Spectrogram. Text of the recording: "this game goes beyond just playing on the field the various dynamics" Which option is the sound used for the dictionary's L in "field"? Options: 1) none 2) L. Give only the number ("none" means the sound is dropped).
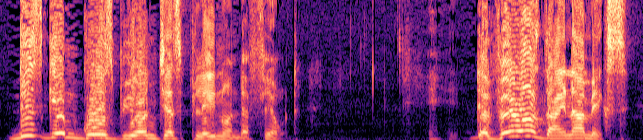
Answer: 2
